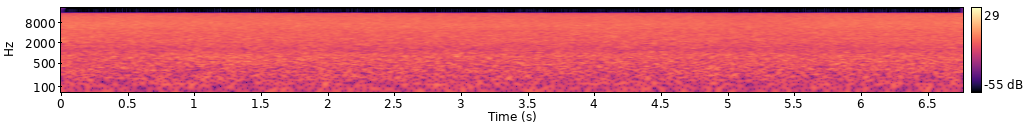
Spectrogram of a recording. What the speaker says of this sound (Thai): ผมก็อยู่ที่ น้ำตก หลี ผีนะครับ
